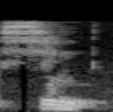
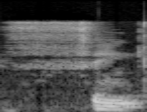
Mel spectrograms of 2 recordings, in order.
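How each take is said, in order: First: It begins with an s sound. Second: It begins with the tongue between the teeth. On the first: The speaker calls it wrong. "They don't want to use their tongue too much" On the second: The speaker calls it right. "You can put your finger there and go think"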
